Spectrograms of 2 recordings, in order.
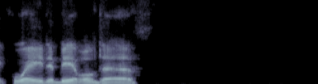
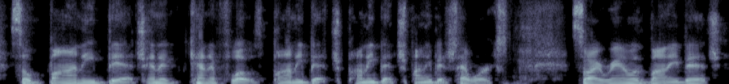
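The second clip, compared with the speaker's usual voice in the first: usual speaking voice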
